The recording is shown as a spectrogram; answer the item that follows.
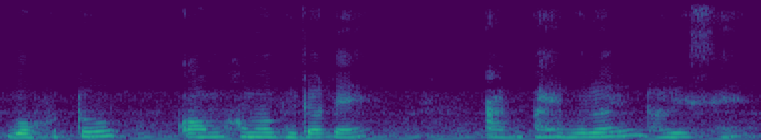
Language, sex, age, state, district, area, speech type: Assamese, female, 18-30, Assam, Sonitpur, rural, spontaneous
